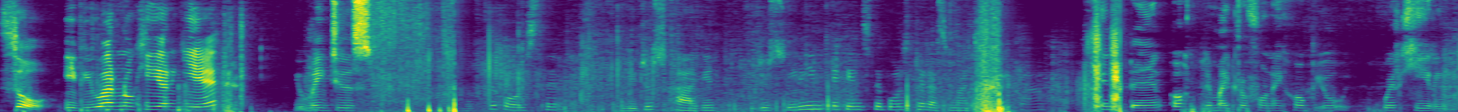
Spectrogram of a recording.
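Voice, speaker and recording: A woman speaks very slowly in a calm, soothing tone at a medium pitch with ordinary pitch variation. Noticeable background noise sits behind her. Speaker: yoga teacher. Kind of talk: guided yoga class. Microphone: mic pressed into bolster, muffled.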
